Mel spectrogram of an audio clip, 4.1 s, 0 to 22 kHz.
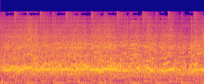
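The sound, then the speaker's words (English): A large crowd of supporters cheering and shouting together at the airport in Pakistan, greeting former Pakistani Prime Minister Nawaz Sharif on his return after 8 years in exile; a dense, steady roar of many voices with no pauses, loud throughout the whole stretch. “Sharif returned to Pakistan Sunday after spending 8 years in exile and was greeted at the airport by cheering supporters.”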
